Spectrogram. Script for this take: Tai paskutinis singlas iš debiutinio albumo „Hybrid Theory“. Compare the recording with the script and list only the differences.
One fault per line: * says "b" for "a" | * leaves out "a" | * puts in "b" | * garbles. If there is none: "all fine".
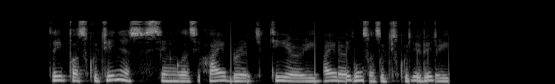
* leaves out "iš debiutinio albumo"
* garbles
